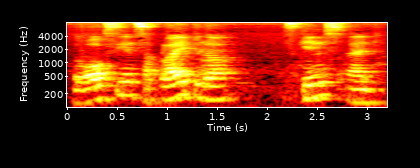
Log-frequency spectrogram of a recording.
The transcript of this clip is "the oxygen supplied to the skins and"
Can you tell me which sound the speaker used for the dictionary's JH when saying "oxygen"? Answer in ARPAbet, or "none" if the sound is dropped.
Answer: none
